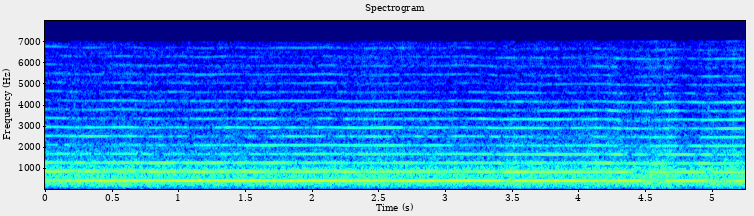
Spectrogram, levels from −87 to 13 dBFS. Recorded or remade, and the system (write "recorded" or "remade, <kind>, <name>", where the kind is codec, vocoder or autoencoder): recorded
